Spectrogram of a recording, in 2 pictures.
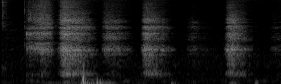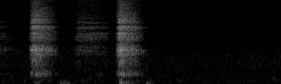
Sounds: Sigh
